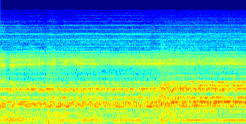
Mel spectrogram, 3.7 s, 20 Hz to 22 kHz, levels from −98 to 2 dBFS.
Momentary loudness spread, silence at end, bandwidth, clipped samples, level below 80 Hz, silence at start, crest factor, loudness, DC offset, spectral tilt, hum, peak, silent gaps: 4 LU; 0 s; 14 kHz; under 0.1%; -40 dBFS; 0 s; 14 dB; -19 LUFS; under 0.1%; -5 dB/octave; none; -6 dBFS; none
